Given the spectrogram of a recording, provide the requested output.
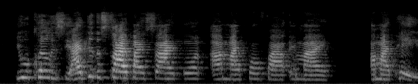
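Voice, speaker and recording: A woman's raised, projected voice, bright and sharp in tone, with very wide pitch swings and a fairly quick pace. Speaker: guest. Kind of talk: casual conversation. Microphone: phone near.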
